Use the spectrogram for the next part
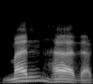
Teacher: Maknanya baca tanpa dengung, nun mati bertemu dengan ha. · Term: izhar halqi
